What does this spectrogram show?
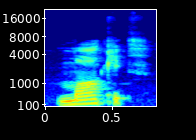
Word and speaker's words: market: The word is pronounced market. Market. Okay, not market, but market.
